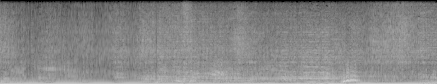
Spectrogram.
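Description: Live pop-rock band holding a sustained low chord after the drum beat has stopped, with a few short sliding vocal sounds over it.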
